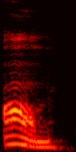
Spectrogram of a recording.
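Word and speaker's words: homme: one man in French it is pronounced om because the H and E are silent so hopefully you understand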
